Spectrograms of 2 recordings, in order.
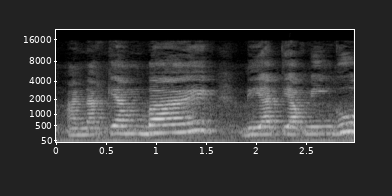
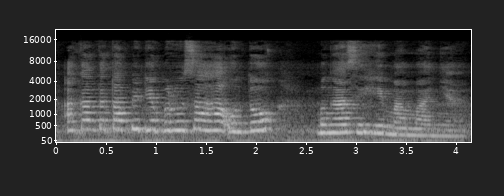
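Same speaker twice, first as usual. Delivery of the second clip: ordinary talk, nothing marked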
